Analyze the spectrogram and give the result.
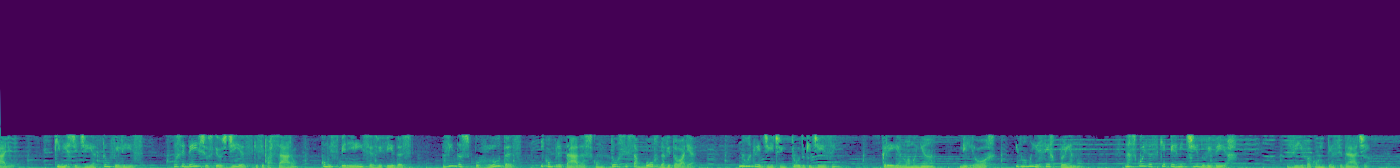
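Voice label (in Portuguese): Padrinho, Feminino; Aniversários; Aniv Familiar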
